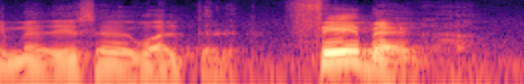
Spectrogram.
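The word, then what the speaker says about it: Viehweg: alemán que se llamaba Wigweg, y me dice Walter, Fiebeg. En ese tiempo yo no sabía que la V en alemán se pronuncia F. ¿Se acuerda de eso? Sí. Fiebeg.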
